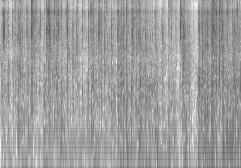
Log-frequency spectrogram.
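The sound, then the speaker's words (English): Crinkling of a Cape Cod potato chip bag as it is folded up, a continuous dense crackle of plastic with brief dips and renewed bursts of rustling throughout. “I'm folding up some chips, baby.”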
